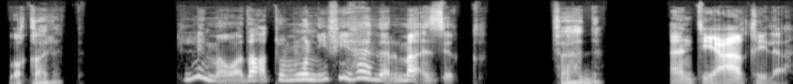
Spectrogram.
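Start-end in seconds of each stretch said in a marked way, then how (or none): 1.4-3.7 anxious. Acted. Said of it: "علامات التوتر والقلق".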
